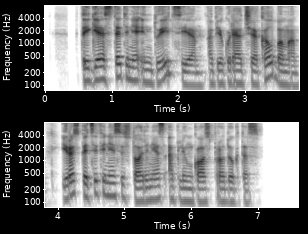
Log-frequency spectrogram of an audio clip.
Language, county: Lithuanian, Alytus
